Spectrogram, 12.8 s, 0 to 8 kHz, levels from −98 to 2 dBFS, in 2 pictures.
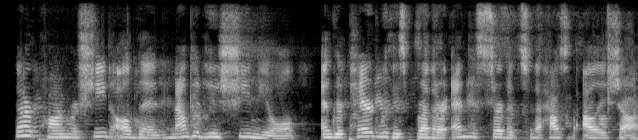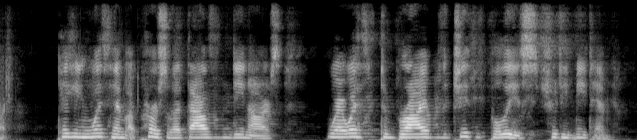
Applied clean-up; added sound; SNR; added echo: neural mask model DeepFilterNet 3.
